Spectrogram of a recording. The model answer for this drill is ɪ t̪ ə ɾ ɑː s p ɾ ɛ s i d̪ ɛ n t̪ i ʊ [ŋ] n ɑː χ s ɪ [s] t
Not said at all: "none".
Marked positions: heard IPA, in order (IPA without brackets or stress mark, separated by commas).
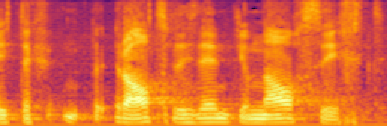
m, χ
